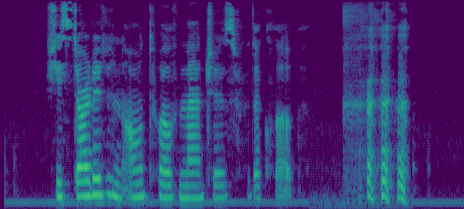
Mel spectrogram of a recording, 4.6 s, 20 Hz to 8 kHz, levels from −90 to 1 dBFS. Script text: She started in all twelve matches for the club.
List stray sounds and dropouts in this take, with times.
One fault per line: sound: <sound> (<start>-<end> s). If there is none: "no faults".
sound: laugh (3.4-4.1 s)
